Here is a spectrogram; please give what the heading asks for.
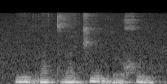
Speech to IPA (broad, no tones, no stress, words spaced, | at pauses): ĩradðat͡ʃĩ rɵχʷĩ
